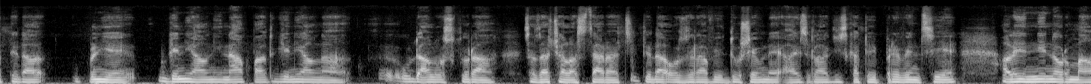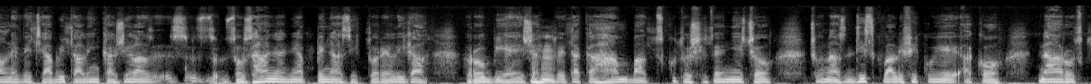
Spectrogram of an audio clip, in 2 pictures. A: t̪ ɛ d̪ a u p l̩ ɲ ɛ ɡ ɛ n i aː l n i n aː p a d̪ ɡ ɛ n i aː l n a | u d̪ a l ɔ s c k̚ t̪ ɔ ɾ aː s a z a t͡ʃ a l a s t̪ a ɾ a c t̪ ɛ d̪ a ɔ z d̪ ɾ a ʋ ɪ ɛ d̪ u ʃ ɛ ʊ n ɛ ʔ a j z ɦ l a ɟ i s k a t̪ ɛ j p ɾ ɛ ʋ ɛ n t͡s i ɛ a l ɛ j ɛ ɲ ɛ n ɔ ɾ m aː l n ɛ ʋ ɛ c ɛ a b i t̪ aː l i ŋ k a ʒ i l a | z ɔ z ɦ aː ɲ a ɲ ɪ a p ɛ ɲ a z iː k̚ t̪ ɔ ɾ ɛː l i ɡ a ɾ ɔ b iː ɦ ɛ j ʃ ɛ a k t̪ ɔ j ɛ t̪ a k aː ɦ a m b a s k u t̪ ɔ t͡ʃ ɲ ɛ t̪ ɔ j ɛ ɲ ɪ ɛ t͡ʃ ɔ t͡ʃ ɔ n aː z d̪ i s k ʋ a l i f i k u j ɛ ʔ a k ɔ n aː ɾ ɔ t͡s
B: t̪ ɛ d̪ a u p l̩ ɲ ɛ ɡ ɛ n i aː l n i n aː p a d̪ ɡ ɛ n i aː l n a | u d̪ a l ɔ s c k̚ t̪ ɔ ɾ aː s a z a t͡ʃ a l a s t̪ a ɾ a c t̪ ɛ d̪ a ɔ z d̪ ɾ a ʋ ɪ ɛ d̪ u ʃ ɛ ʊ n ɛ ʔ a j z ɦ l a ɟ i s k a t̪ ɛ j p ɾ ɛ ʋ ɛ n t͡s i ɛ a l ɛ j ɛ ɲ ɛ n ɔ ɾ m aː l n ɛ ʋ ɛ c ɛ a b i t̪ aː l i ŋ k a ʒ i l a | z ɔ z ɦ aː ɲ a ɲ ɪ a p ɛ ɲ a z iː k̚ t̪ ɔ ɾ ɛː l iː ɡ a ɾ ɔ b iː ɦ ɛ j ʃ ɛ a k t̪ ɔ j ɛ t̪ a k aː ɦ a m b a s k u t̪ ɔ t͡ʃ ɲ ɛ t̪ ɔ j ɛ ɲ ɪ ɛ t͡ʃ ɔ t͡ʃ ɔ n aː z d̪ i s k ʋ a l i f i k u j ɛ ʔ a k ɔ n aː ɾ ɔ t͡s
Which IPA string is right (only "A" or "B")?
A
